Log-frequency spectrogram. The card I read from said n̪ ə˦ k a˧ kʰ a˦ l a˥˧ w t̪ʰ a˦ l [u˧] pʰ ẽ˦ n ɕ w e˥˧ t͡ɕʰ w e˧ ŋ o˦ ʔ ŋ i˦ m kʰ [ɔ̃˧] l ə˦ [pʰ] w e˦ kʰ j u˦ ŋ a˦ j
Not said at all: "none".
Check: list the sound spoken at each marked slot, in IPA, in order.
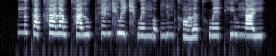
u˦, ɔ̃˧, t̪ʰ

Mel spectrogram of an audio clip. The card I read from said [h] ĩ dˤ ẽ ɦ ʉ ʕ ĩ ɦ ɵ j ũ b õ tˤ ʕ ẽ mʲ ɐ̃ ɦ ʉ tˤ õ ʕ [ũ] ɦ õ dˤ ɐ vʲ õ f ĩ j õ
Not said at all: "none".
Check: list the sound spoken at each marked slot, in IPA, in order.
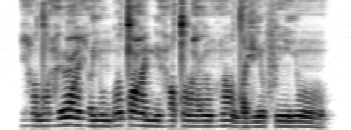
ɦ, õ

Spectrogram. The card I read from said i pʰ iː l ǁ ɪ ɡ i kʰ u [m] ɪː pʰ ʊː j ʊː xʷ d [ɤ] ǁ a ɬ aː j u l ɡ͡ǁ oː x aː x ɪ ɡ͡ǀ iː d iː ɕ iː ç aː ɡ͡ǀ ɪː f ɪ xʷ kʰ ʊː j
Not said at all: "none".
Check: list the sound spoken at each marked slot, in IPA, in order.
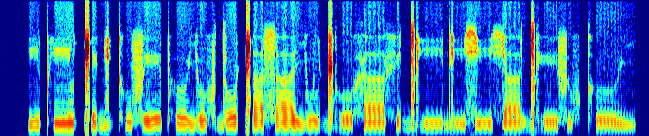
f, o

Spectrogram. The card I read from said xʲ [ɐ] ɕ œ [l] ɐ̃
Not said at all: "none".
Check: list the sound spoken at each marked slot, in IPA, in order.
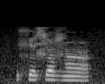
ɐ, ɮ

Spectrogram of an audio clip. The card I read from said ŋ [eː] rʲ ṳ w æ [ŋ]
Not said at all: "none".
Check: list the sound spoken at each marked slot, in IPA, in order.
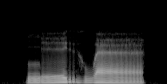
eː, none

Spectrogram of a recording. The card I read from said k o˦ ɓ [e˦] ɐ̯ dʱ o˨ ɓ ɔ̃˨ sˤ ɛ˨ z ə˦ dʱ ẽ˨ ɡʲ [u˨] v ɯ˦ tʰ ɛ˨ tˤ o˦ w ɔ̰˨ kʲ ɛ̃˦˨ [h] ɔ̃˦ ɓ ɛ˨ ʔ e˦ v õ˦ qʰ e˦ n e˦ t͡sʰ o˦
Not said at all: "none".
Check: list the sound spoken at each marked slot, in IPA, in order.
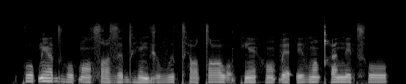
ẽ˦, o˨, h

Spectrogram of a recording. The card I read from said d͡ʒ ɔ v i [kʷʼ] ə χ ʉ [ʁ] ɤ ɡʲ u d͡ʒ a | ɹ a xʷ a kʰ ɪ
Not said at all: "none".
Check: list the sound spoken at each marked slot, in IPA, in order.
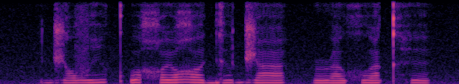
kʷʼ, ʁ

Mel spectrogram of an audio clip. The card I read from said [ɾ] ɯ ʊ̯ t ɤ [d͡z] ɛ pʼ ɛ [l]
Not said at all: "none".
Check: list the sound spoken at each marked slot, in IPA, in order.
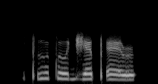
tʼ, d͡ʒ, ɹ

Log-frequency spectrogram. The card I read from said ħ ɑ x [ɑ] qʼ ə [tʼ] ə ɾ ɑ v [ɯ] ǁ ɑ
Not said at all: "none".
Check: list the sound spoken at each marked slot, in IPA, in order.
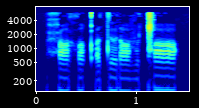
ɔ, t, ə

